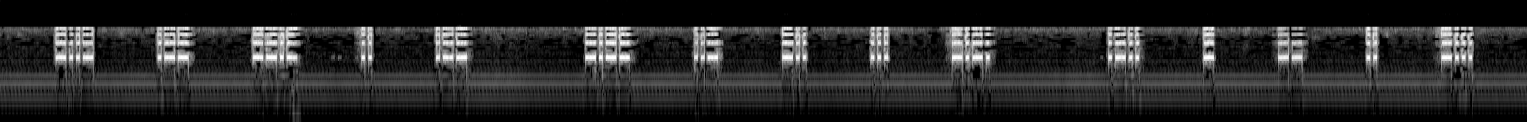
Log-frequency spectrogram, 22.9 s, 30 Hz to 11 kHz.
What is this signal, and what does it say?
Morse code, heard as a keyed tone, about 24 wpm, spaced as for 8 wpm, 680 Hz. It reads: XWQIW YUDSC LTMIB
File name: Linksmakalnis-1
